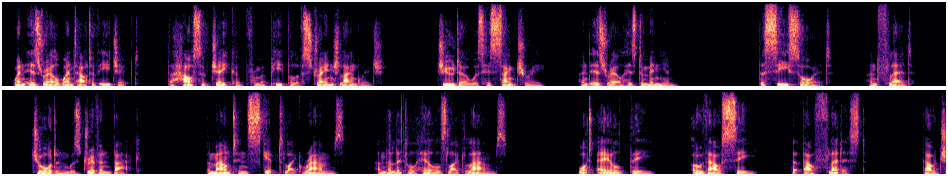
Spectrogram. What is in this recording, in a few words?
psalm kjv king james audio bible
